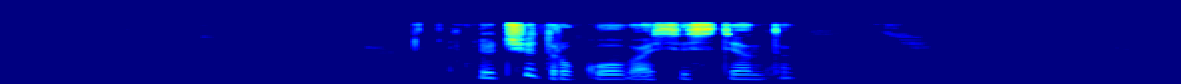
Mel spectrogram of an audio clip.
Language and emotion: Russian, sad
